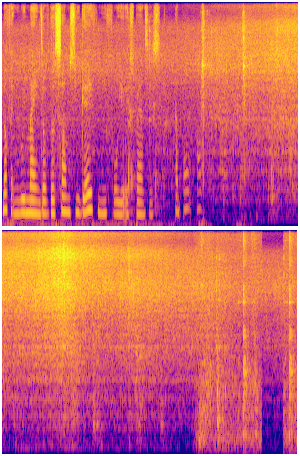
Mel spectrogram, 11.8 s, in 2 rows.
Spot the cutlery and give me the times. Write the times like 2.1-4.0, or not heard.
9.8-11.7.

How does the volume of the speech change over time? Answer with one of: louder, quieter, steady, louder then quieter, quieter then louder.
quieter.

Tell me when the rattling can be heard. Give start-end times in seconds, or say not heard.
3.9-5.1.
